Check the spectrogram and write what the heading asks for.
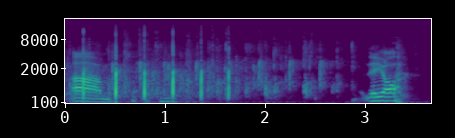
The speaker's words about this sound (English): I want to clap for our leaders real quick.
